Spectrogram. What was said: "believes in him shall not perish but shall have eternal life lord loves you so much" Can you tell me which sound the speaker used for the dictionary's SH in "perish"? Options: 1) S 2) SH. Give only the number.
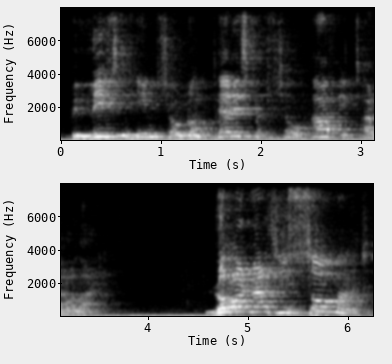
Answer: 1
